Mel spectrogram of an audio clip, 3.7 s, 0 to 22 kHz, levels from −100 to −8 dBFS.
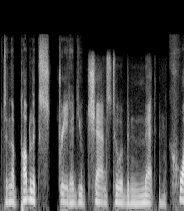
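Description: Speech carried over an Opus call path shows four distinct transport faults. From 0.97 to 1.16 s there is a call audio freeze: the last sound is stretched into a fading tail and then about 140 ms of silence, inserting roughly 164 ms of delay with nothing lost, most likely because packets stalled in transit and the jitter buffer ran dry. Just after, at 1.20 to 1.22 s, a short concealed packet loss removes about 40 ms of audio. The decoder covers it with only a few milliseconds of synthesised continuation, so a brief smear or wobble replaces the missing fragment, and the playout catches back up by a few hundredths of a second. From 1.61 s to the end, a call bitrate drop takes the encoder from 40 kbps to 10 kbps, holding the lowest rate for about 1.4 s. Audio bandwidth shrinks from 12 kHz to 8 kHz, so the speech turns muffled and coarse, with a watery texture. Overlapping this, a jitter buffer slow-down between 1.67 and 2.33 s repeats pitch periods to rebuild its reserve, adding 47 ms and playing at 94% speed with unchanged pitch. 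The result is slightly drawn-out syllables.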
